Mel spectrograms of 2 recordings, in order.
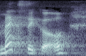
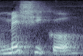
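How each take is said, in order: First: The middle consonant is not a 'sh' sound. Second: The middle consonant is a 'sh' sound. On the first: This is the usual modern pronunciation. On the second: This is the original native pronunciation.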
